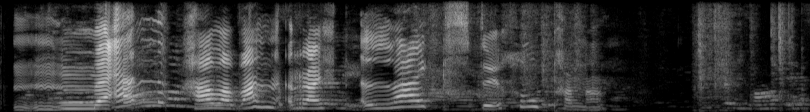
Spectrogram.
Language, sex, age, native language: Icelandic, female, 8, Icelandic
